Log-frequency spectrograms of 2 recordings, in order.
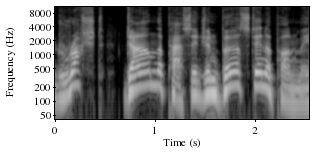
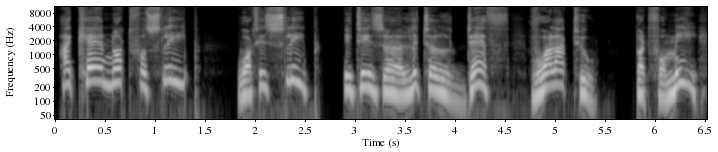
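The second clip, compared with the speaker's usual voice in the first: put-on lilting, higher French-accented girl; French young lady, pitched up; mincing French accent; 7 semitones higher than usual. A narrator's reading. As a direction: declare it airily with a French accent. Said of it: "with a touch of the mincing French accent".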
